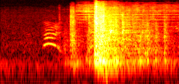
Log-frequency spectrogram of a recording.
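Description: A horse-race starting gate springing open: the metal front doors bang open about a second in, with the starting bell ringing over the clatter as the horses break.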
